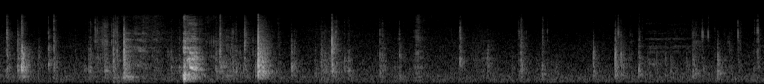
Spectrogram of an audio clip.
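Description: Plastic case clips of a Gateway ZX4300 computer housing clicking and snapping as the case is pried apart along its seam. The clicks are irregular and sharp, the loudest about two seconds in, with fainter ones later.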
